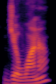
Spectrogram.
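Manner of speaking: "Do you want to" squeezed into "d'you wanna"; casual run-together "d'you wanna"; reduced form. Shown as a demonstration. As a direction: blend it into "d'ya wanna", rising.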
